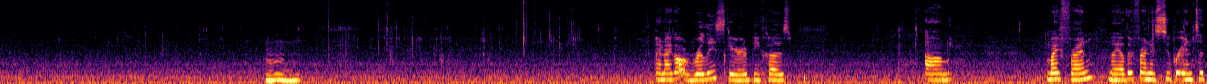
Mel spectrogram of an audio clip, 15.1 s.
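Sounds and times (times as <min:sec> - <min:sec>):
steady low hum: 0:00.0 - 0:15.0
person chewing: 0:00.7 - 0:08.1
short hummed voice: 0:03.2 - 0:03.9.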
